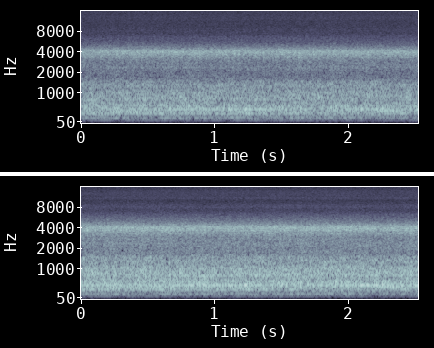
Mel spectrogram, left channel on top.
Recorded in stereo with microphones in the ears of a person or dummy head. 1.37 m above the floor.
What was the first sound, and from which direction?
Only background noise.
